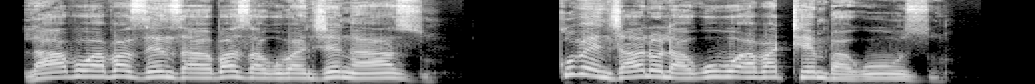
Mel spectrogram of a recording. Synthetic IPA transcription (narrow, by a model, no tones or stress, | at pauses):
laβɔaβazɛnd͡zʱajɔβazaɣuβand͡ʒʱɛŋaːzɔ | ɣuβɛnd͡ʒʱalɔlaɣuβɔaβatʰɛmbʱaɣuːzɔ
